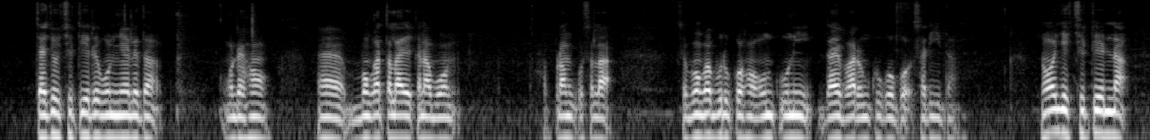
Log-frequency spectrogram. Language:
Santali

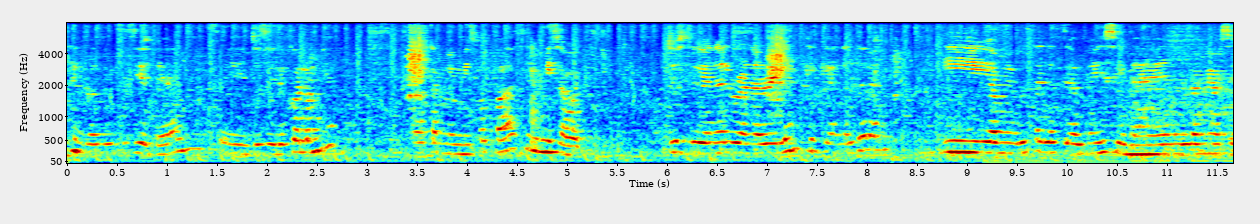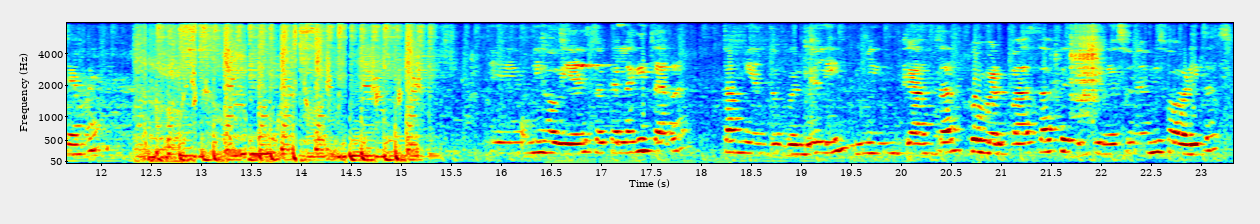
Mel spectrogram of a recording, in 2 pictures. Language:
Spanish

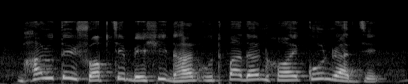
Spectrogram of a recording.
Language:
Bangla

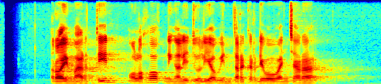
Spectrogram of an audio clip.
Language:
Sundanese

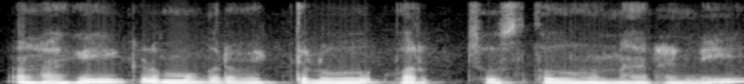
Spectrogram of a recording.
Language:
Telugu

